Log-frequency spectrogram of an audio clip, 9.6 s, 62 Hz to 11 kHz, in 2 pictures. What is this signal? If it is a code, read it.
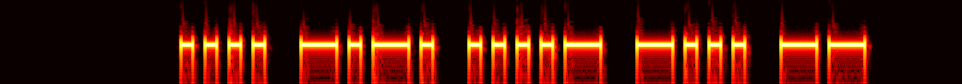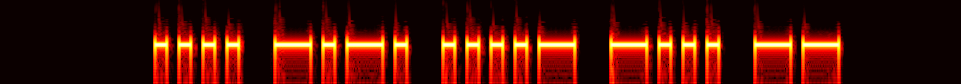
Morse code, heard as a keyed tone, about 21 wpm, 700 Hz. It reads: HC4BM HC4BM
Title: DXCC-100 Call Signs - 5 Characters - Repeated 3x - 20wpm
